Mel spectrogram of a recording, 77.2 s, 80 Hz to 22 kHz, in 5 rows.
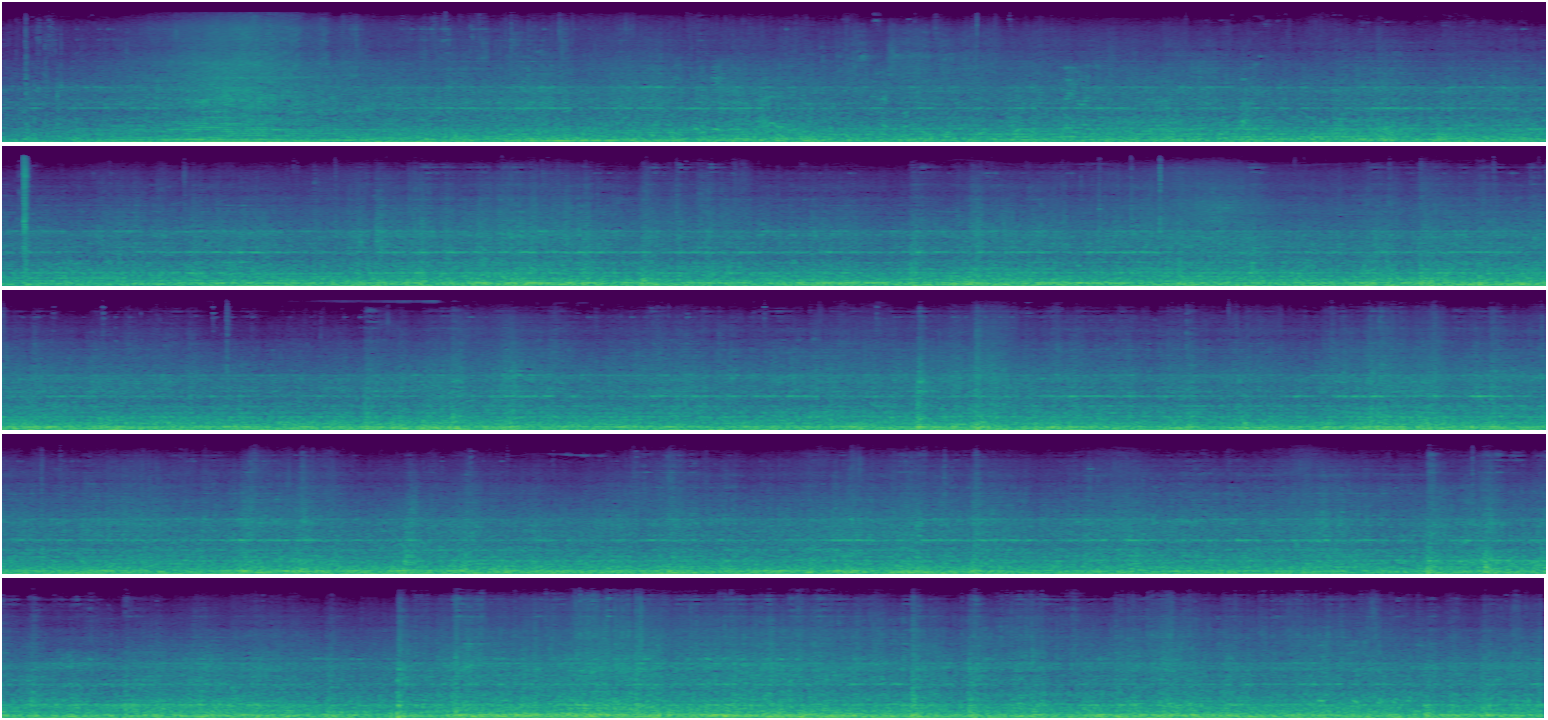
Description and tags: blue tram 1
Riding "blue tramway" old tram in Barcelona, Spain. Recorded with Zoom H4.
You can find also part II-blue_tram_2, made at the same day.
city, field-recording, traffic, tram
